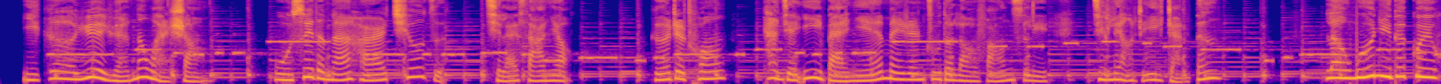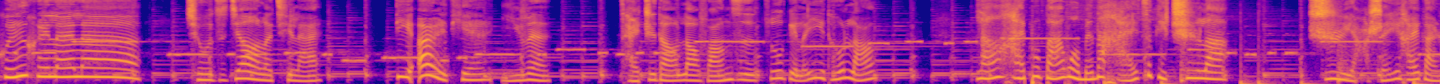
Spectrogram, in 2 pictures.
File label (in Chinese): 儿童故事狼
